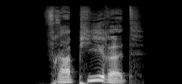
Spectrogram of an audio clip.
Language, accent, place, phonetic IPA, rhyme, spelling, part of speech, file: German, Germany, Berlin, [fʁaˈpiːʁət], -iːʁət, frappieret, verb, De-frappieret.ogg
- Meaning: second-person plural subjunctive I of frappieren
